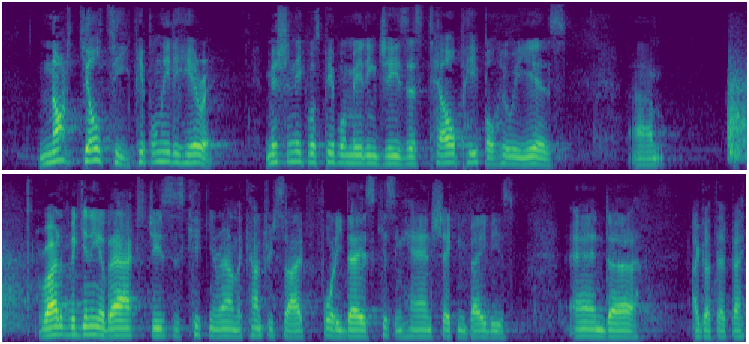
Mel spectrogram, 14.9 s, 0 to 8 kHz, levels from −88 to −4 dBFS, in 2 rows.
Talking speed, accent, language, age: 175 wpm, Australian, English, 30-49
